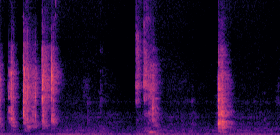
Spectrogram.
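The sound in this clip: Typing on a computer keyboard: a quick flurry of crisp clicks, then two short, separate bursts of keystrokes against a quiet background.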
